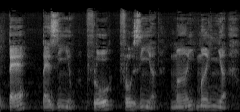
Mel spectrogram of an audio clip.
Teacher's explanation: A sílaba tônica estava no radical e ela passa a fazer parte do sufixo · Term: sílaba tônica se desloca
